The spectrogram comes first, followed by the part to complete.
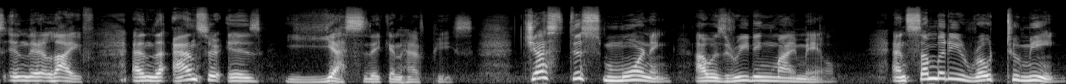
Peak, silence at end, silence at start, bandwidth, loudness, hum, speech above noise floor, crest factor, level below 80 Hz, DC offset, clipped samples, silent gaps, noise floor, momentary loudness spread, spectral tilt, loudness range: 0 dBFS; 0 s; 0 s; 15 kHz; -11 LUFS; none; 29 dB; 12 dB; -52 dBFS; 0.2%; under 0.1%; none; -41 dBFS; 15 LU; -5 dB/octave; 4 LU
